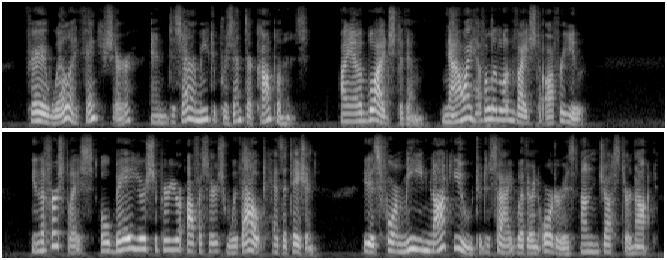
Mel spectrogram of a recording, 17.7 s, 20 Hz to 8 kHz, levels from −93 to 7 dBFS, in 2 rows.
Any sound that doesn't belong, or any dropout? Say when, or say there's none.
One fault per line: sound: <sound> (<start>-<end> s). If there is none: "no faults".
no faults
